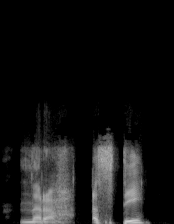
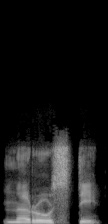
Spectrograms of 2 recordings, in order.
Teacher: when a word ends in an ah, followed by another word beginning with a short ah, rather confusingly, the whole lot merge into a single o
